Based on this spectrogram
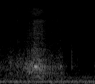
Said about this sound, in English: the zipper is really smooth too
